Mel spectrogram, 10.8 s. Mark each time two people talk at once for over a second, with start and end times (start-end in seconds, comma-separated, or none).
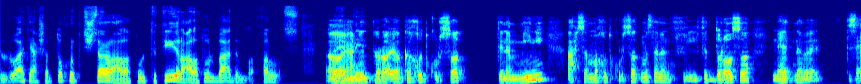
none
